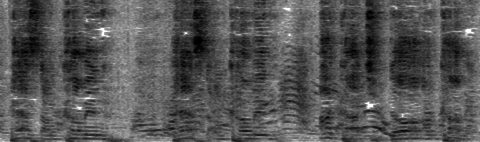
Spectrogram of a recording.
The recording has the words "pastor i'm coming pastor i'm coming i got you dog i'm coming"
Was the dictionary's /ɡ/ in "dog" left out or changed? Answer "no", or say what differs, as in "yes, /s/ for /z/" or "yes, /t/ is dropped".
yes, /ɡ/ is dropped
